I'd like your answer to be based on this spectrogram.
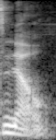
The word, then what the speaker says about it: Ngo: It's just Andy Ngo. – I've heard other people say it. – They don't know how to say it either. Yeah. I just looked the pronunciation up. Okay. It's no. It's okay. Andy no, but it's okay.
